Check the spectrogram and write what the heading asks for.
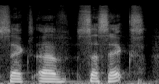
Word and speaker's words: Sussex: Students and parents have slammed the University of Sussex.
